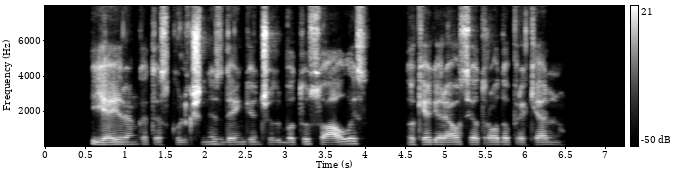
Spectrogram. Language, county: Lithuanian, Klaipėda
